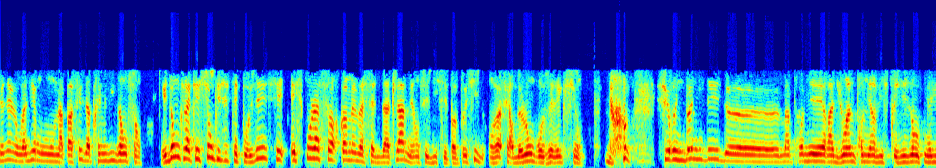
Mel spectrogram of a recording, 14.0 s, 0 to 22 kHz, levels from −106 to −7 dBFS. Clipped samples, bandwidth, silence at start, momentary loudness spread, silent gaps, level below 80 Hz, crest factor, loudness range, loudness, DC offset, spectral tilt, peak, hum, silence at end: under 0.1%; 4.1 kHz; 0 s; 8 LU; none; -60 dBFS; 18 dB; 2 LU; -20 LUFS; under 0.1%; -10.5 dB/octave; -2 dBFS; none; 0 s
